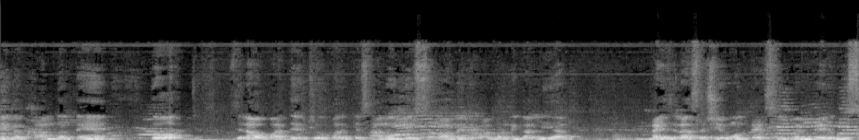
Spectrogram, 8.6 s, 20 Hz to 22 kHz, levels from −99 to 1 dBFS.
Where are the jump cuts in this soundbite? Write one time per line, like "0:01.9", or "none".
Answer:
0:01.9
